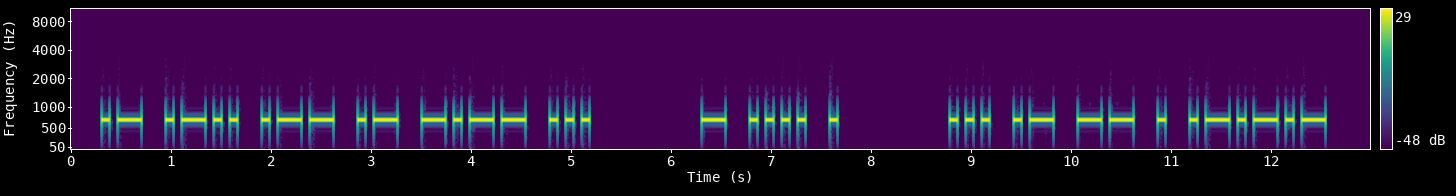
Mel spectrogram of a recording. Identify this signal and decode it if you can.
Morse code, heard as a keyed tone, about 16 wpm, 700 Hz. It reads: ALWAYS THE SAME.
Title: 2x Word-Spacing - Sentences from Top 300 Words - 15wpm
